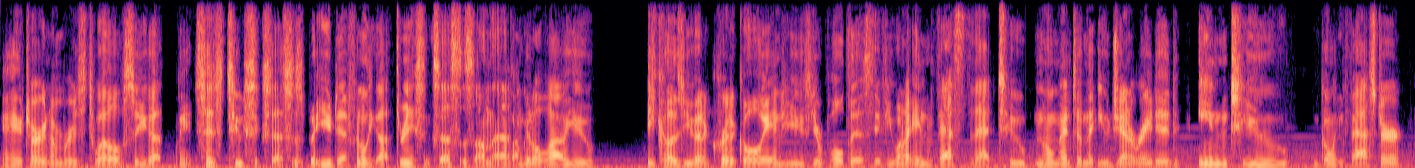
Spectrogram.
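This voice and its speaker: A man's voice: medium pitch, brisk, pushed and bright. A man hosting a tabletop role-playing game as game master, casual and joking, happy to swear.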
